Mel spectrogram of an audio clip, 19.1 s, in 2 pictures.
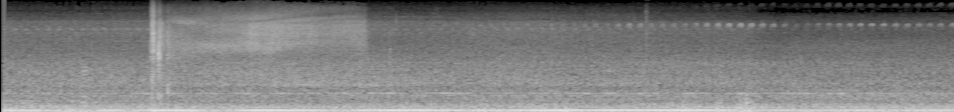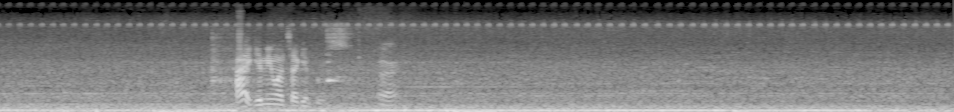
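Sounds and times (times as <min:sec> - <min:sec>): hiss: 0:01.5 - 0:03.7
sharp click: 0:01.5 - 0:03.7.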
